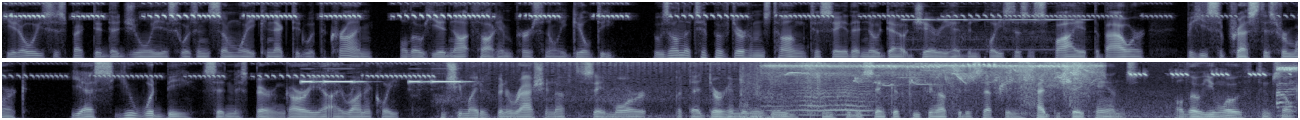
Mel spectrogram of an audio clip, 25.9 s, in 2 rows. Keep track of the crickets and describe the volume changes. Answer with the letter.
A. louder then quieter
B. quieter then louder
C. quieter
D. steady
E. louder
B.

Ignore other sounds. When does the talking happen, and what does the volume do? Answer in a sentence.
The talking can be heard from 0.1 to 25.8 s, getting louder.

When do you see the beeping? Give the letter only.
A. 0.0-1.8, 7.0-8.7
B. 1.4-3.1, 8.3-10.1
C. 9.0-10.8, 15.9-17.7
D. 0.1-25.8
C.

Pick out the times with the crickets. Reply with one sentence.
You can hear the crickets from 0.0 to 25.8 s.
